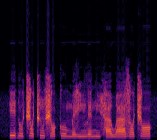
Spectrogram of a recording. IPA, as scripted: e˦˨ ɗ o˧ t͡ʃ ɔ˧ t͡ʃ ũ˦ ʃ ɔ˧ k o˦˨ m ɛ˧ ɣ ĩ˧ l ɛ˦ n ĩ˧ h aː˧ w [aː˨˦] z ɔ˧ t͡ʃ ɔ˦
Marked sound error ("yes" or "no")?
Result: no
